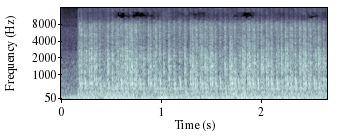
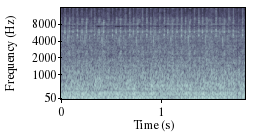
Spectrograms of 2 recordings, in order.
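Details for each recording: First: Used Kia Sportage with a replaced engine and recently renewed timing chain and sprockets, shaking badly, code P0017: loud rough idle with a hard clattering knock. The exhaust cam sprocket has slipped with large clearance; cam bearing caps and bearings are scored and there is aluminium powder in the oil pan. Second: Kia Sportage engine after repair: a failed camshaft sprocket that had separated from the camshaft, a scored cam bearing cap, and aluminium debris in the oil pan. After reassembly it idles steadily and smoothly with no knocking or ticking: normal.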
